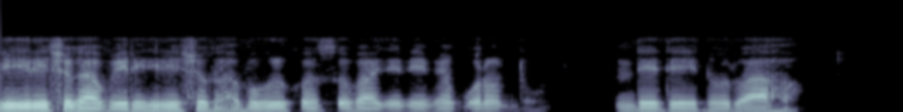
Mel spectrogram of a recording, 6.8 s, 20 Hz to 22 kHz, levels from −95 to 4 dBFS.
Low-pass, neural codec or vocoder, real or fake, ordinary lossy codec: 5.4 kHz; vocoder, 44.1 kHz, 128 mel bands every 512 samples, BigVGAN v2; fake; none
